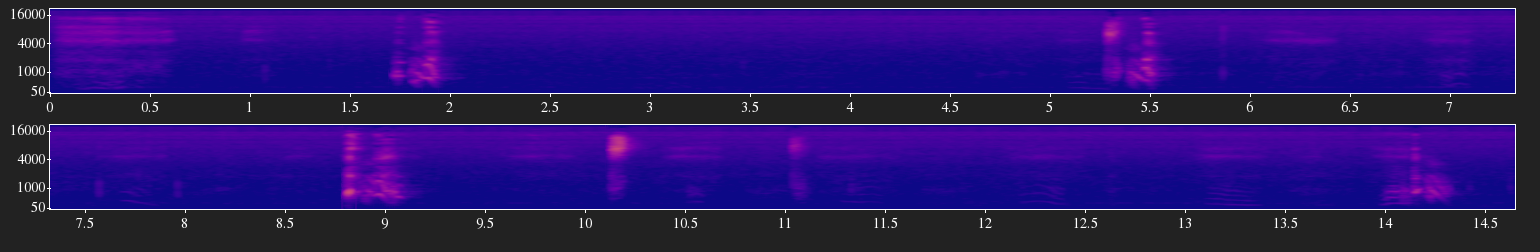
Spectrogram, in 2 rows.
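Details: 9-week-old baby hiccuping when very tired and sleepy: short sharp catches of breath every few seconds with soft fussing sounds between.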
